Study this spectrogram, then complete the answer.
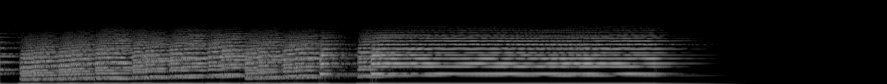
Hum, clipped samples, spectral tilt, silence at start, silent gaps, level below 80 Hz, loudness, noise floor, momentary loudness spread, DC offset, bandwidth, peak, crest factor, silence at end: none; under 0.1%; -3 dB/octave; 0 s; none; -66 dBFS; -30 LUFS; -84 dBFS; 5 LU; 1%; 8.8 kHz; -16 dBFS; 18 dB; 0.9 s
